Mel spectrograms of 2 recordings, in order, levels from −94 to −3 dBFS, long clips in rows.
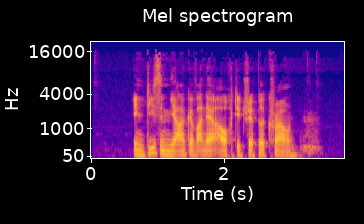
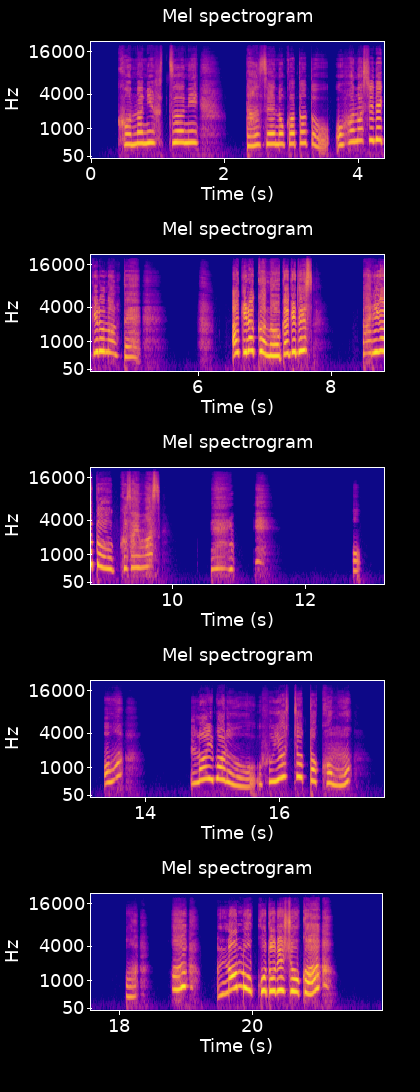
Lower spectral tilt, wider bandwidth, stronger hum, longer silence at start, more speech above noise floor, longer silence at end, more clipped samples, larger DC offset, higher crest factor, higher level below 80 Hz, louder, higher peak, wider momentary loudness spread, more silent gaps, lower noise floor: first, -4.5 dB/octave vs -1 dB/octave; about the same, 17 kHz vs 18.5 kHz; neither; first, 0.65 s vs 0.4 s; second, 45 dB vs 68 dB; second, 0.4 s vs 0.8 s; neither; neither; about the same, 20 dB vs 18 dB; first, -44 dBFS vs -68 dBFS; second, -19 LUFS vs -16 LUFS; about the same, 0 dBFS vs 0 dBFS; second, 11 LU vs 19 LU; neither; second, -64 dBFS vs -84 dBFS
